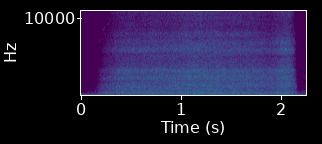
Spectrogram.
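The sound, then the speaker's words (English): A single deep breath drawn in: a steady, airy hiss of inhalation lasting about two seconds, soft and alone over a faint low hum. “Deep breath in.”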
